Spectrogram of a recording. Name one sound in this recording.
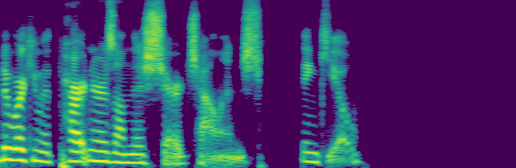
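A woman speaks calmly into a microphone, heard over an online call.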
